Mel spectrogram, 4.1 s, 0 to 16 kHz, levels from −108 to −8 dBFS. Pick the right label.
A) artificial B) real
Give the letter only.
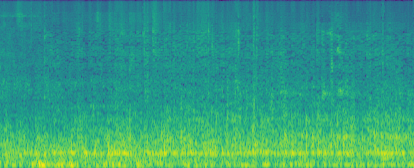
A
